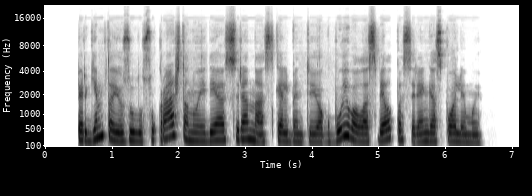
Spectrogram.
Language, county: Lithuanian, Kaunas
